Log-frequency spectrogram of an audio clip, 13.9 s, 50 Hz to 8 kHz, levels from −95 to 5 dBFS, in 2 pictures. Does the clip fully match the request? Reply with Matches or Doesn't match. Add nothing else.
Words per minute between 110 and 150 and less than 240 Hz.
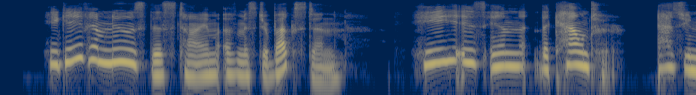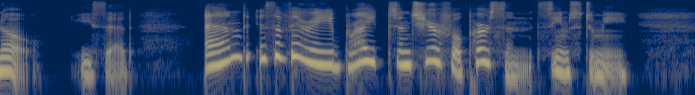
Doesn't match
